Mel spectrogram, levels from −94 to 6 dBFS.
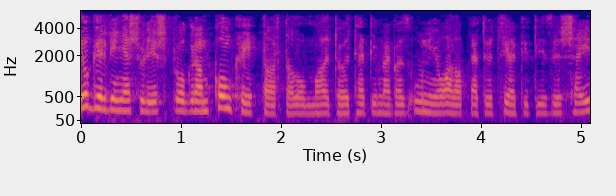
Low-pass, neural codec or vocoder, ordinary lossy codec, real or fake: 5.4 kHz; codec, 16 kHz, 8 kbps, FreqCodec, smaller model; none; fake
